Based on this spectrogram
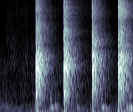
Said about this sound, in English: let's go ahead and give our snaps and claps and all whatever we give them. Let's get ahead and give it to what you. What are you giving this rating for this?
